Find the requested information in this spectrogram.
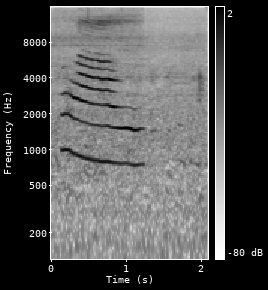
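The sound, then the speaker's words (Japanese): A single cat meow, drawn out for about a second with a slightly falling pitch, over a low background rumble. “あ、危ない！猫さん！よかった。”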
